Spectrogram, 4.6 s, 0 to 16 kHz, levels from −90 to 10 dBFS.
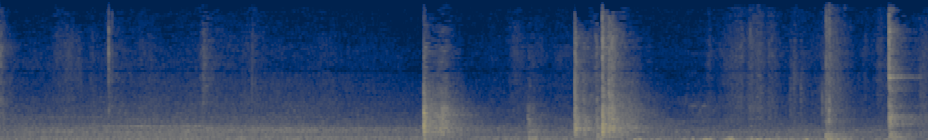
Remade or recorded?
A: recorded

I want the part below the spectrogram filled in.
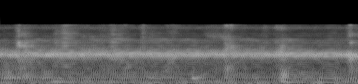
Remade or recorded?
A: remade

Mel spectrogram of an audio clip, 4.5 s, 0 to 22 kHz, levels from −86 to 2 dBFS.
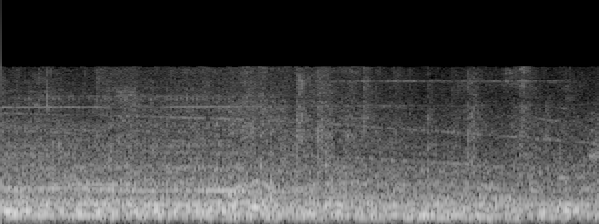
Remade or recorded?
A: recorded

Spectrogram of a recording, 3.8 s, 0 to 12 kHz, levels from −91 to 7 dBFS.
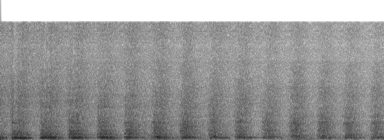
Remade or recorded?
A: remade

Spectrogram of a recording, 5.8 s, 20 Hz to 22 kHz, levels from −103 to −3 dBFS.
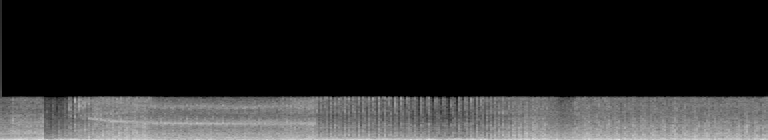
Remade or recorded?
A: remade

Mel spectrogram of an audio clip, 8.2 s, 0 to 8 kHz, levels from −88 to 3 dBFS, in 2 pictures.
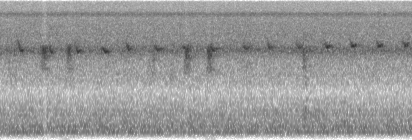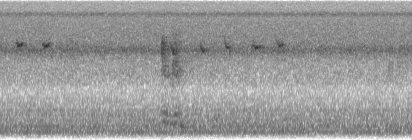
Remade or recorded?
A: recorded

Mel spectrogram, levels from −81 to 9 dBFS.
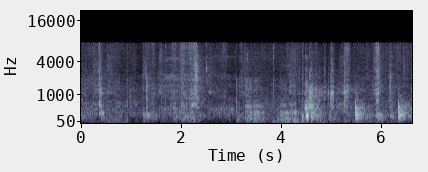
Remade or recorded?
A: remade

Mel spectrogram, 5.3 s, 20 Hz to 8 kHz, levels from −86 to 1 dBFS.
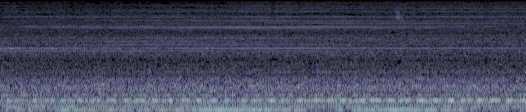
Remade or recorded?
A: recorded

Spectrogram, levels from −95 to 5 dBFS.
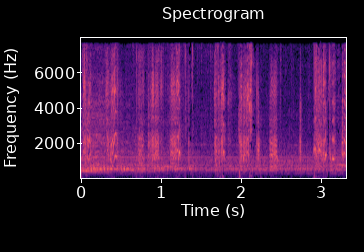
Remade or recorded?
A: recorded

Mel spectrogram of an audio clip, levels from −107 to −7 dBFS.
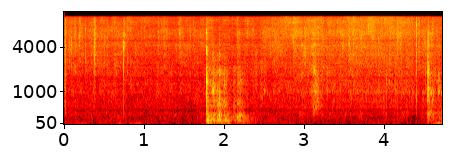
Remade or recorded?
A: remade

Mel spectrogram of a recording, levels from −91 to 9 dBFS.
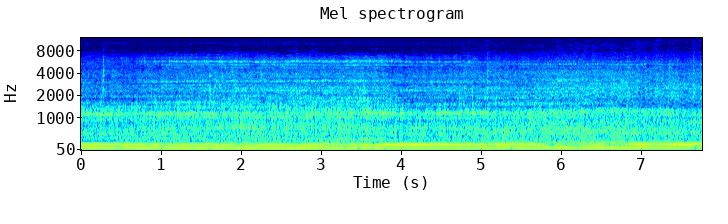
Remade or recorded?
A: remade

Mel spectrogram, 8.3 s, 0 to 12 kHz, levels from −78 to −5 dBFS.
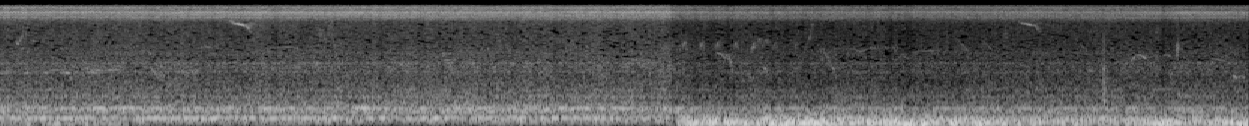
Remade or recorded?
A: recorded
